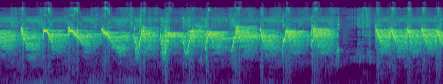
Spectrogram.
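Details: Ciblek (bar-winged prinia) lure song meant to make birds sing: fast high-pitched chirps mixed with falling whistled slurs, repeated in quick succession, with a short silent gap before the lively chirping returns.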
